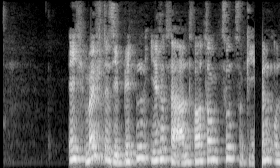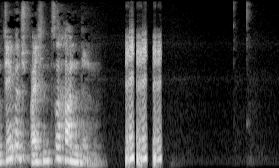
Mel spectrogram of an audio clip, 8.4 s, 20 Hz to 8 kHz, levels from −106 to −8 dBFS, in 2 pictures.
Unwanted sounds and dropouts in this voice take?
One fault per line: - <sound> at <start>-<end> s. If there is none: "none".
- dropout at 3.8-3.9 s
- laugh at 6.1-6.6 s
